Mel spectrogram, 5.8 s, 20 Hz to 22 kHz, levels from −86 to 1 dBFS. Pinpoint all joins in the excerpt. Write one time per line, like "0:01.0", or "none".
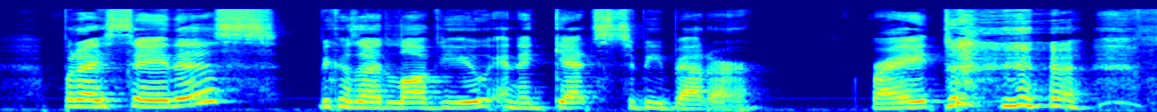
0:04.7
